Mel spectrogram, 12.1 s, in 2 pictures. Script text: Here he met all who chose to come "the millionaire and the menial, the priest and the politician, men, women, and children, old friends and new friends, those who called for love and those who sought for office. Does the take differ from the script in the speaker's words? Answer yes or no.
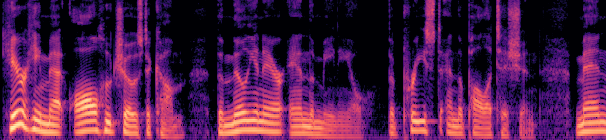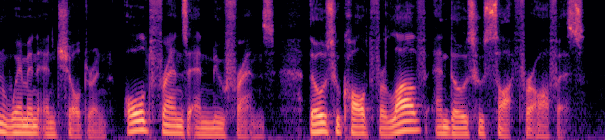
no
